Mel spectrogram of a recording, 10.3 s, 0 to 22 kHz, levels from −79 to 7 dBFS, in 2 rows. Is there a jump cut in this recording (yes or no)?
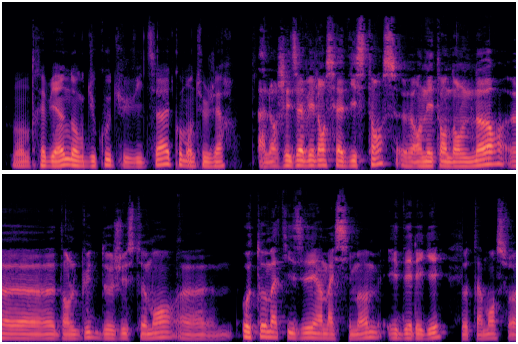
yes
